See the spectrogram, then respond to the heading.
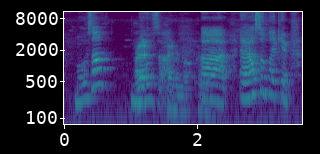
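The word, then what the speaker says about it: Moze: okay and of course it's not pronounced moose it's uh Mo Moosa MOA I don't know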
